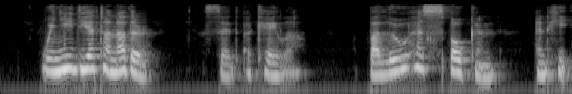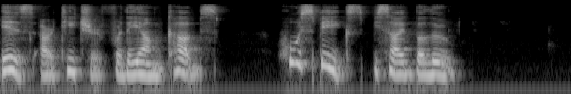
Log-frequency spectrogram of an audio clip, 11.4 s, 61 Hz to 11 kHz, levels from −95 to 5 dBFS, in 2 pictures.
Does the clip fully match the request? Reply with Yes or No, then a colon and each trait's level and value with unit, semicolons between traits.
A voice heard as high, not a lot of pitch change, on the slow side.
No: high, 205 Hz; average, 4.4 semitones; slow, 115 wpm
